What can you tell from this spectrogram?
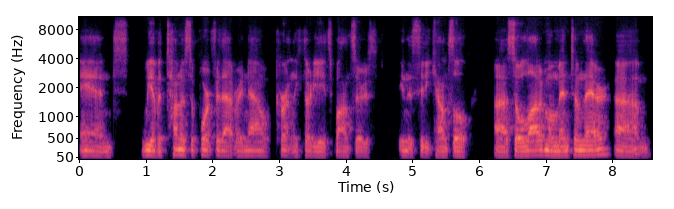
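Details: Adult speaker; Normal voice.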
